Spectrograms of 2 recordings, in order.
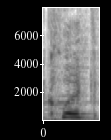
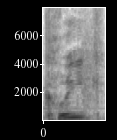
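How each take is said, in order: First: It is said the speaker's usual non-Canadian way. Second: It is said the French-derived Canadian way. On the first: This is how the speaker grew up saying it. "I grew up with everyone, including myself, saying clique" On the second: This is how the show's characters say it. "the show says clique like clique"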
